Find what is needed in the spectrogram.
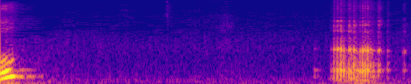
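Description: A lecturer's spoken word trails off, then after a pause of more than a second comes one short, breathy vocal noise from the same speaker, a breath or throat sound, before he speaks again.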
